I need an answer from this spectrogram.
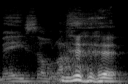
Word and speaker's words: Baysolive: I always thought it was Bays. I thought it was Baysolive. I just said it all together. You gotta say Bay_so_live.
